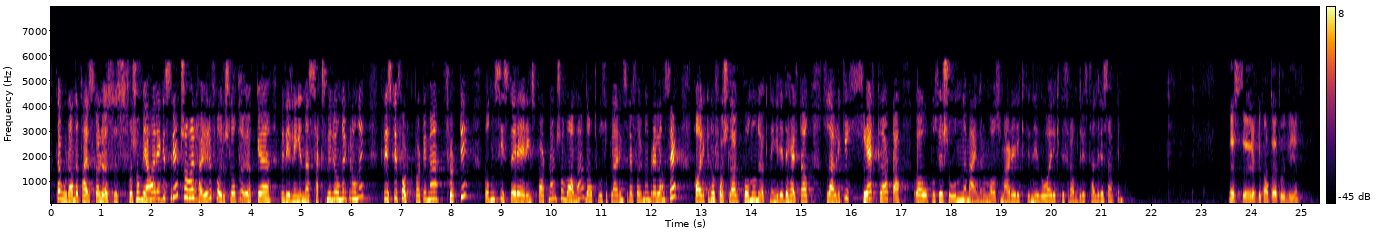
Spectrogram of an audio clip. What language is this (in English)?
Norwegian Bokmål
